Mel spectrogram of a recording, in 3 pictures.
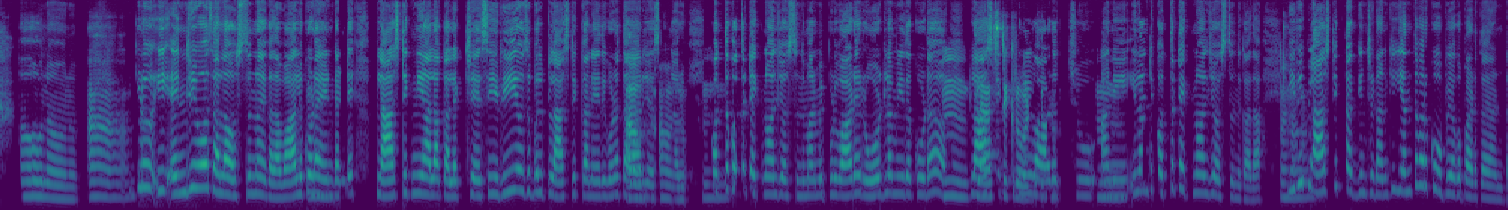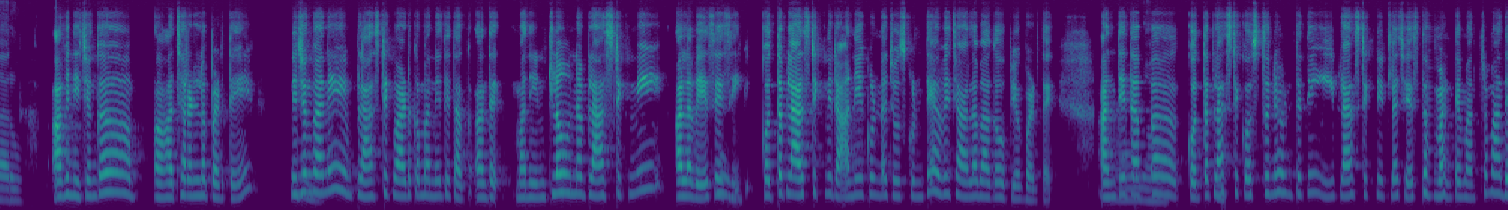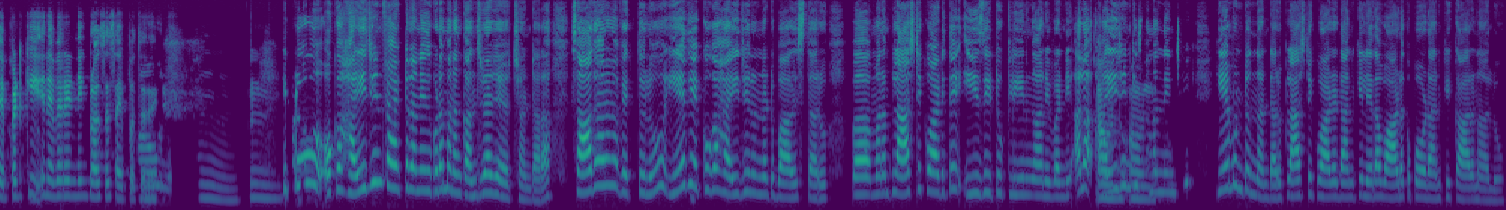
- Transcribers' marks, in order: in English: "ఎన్‌జీఓస్"; in English: "కలెక్ట్"; in English: "రీయూజబుల్"; in English: "టెక్నాలజీ"; in English: "టెక్నాలజీ"; tapping; background speech; in English: "నెవర్ ఎండింగ్"; other background noise; in English: "హైజీన్"; in English: "కన్సిడర్"; in English: "ఈజీ టు క్లీన్"; in English: "హైజీన్‌కి"
- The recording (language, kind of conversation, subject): Telugu, podcast, ఒక సాధారణ వ్యక్తి ప్లాస్టిక్‌ను తగ్గించడానికి తన రోజువారీ జీవితంలో ఏలాంటి మార్పులు చేయగలడు?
